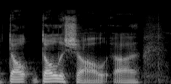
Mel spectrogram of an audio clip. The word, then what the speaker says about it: Dolezal: My last name is Dolezal or Dolezal, is probably a more correct pronunciation.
